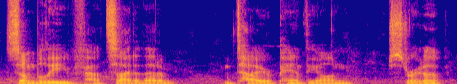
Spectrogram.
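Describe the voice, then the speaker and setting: A man voicing an easygoing, wry alien bounty hunter with folksy, unhurried phrasing in an audio roleplay. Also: extremely low pitch, flat delivery. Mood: musing. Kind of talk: audio roleplay addressed to the listener. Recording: restaurant chatter behind. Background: restaurant crowd ambience.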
